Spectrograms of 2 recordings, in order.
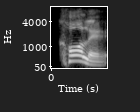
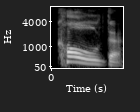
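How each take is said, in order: First: The ending is an extra syllable. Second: The ending is a single d sound. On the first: The speaker calls it wrong. "We don't say call it" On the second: The speaker calls it right. "It's cold"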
